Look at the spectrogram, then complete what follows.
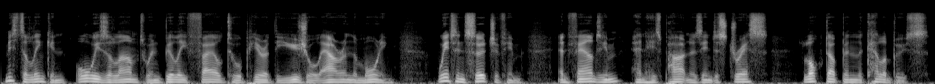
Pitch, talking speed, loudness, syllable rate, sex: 105 Hz, 220 wpm, -20 LUFS, 6.0 syllables/s, male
